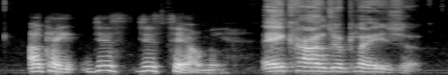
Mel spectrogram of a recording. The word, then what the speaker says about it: achondroplasia: on um and I'm going to try to pronounce it. Don't you say it? And okay, just just tell me. Aondroplasia. Aondroplasia.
